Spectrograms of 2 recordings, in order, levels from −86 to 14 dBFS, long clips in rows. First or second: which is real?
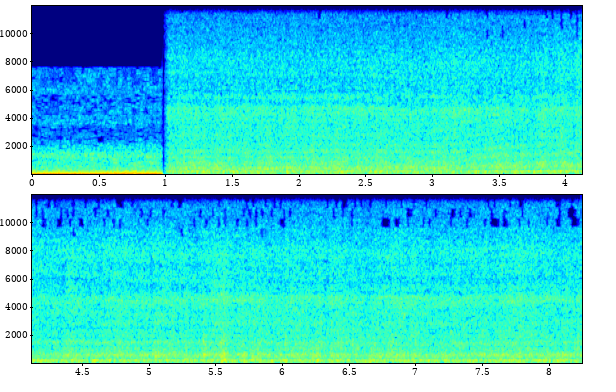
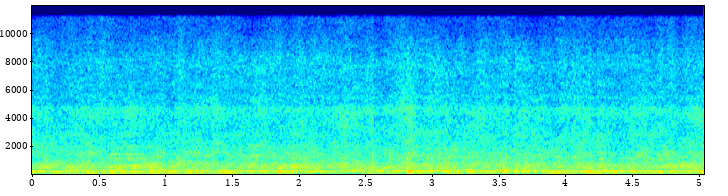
first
